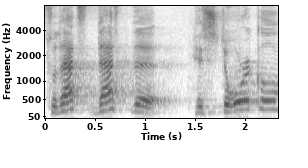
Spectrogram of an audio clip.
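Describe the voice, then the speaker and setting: A man with a Rhode Island accent speaks at a fairly slow pace. His tone is dark and mellow. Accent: Northern Rhode Island. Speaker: lay preacher. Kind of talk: sermon.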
